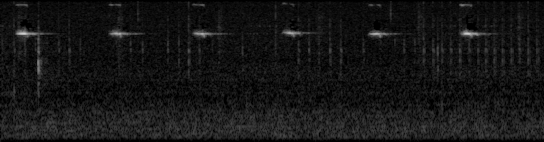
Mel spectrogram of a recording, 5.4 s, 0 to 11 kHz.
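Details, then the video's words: In a garden, a Daurian Redstart, now less wary and sharing territory with a Japanese wagtail, gives two call types: thin, high, sharp whistles about once a second, six in a row, with soft dry ticks faintly between. "ジョウビタキの鳴き声 ２種類の声が聞こえます"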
